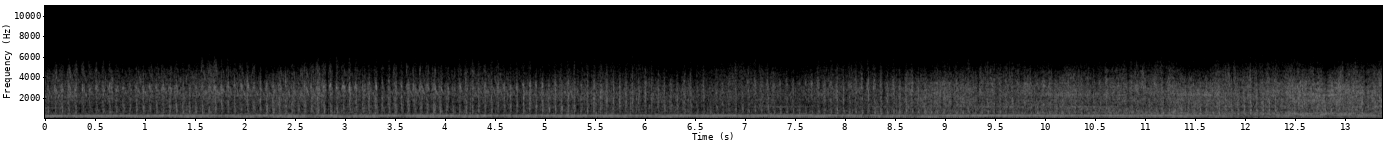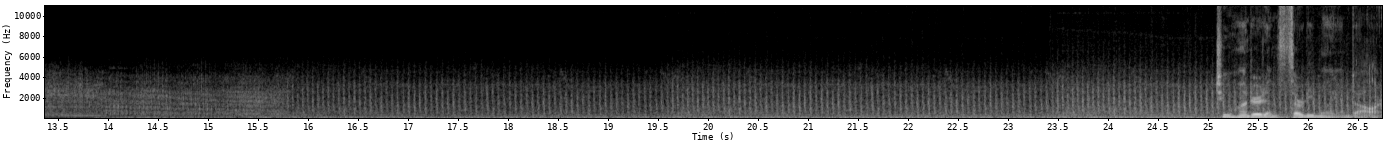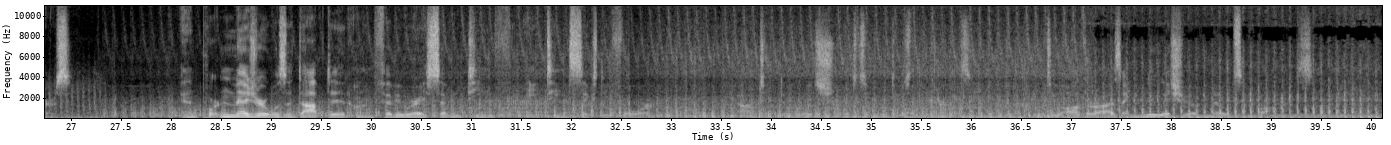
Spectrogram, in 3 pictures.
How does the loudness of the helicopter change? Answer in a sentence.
The volume of the helicopter goes up.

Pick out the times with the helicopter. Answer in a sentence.
You can hear the helicopter from 0.0 to 40.0 s.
